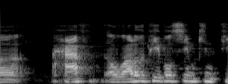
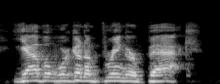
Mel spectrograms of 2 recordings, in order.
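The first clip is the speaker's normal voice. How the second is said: loud, drawn-out yell; 4 semitones higher, 7 dB louder than usual. Voicing a young half-orc answering the group: yelling back. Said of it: "will look at you and yell back".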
